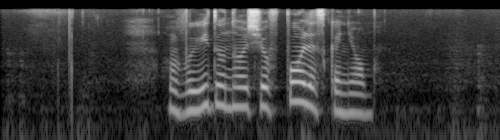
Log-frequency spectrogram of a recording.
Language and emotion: Russian, neutral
